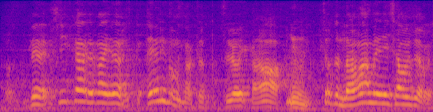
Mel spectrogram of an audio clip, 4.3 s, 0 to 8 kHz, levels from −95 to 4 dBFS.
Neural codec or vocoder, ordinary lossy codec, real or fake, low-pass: codec, 16 kHz, 2 kbps, FunCodec, trained on LibriTTS, 25 frames a second; none; fake; none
